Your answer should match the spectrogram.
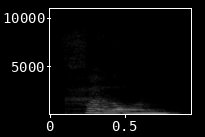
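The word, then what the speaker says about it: חלון: Then you go to the next Hebrew consonant, which is lamed. And the vowel is the O vowel because it's the vav with the dot on top. And final N at the end. Khalon, which is window.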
